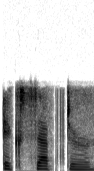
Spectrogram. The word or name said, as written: acceptor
